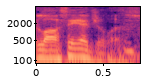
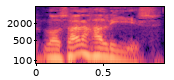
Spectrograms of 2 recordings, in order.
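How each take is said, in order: First: The city name is said with American pronunciation. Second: The city name is said with Spanish pronunciation. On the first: "They say Los Angeles because they're in America" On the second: "they don't say Los Angeles"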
